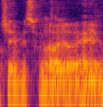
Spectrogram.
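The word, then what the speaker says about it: Jameis: how you say his name I would love jamus Winston to be the starter on that team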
